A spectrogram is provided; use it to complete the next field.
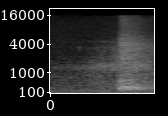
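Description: A single short sneeze bursts out after a moment of near silence, a sudden breathy, hissing blast that fades quickly, with no talking around it.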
